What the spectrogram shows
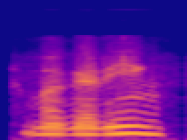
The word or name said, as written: Mogarim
